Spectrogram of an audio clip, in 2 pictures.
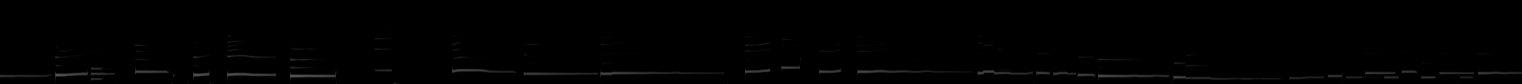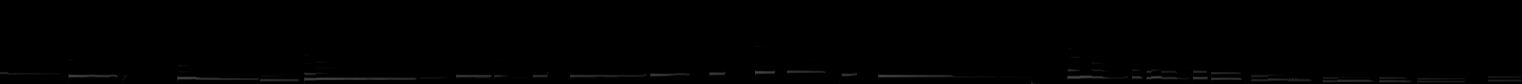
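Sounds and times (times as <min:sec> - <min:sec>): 
guitar melody: 0:00.0 - 0:03.9, 0:04.5 - 0:30.4.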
